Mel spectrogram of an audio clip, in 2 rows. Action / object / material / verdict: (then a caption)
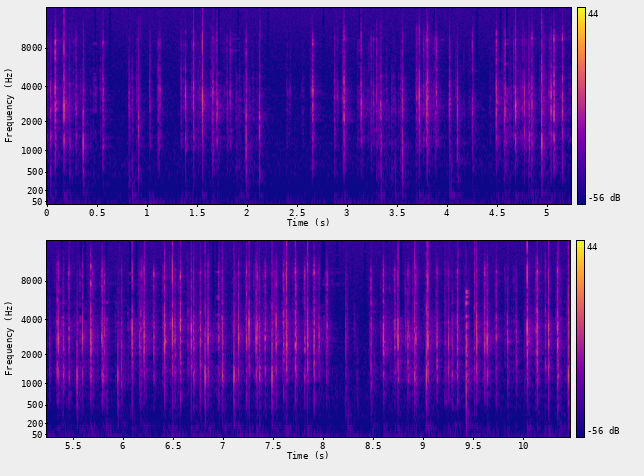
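tap / mechanical keyboard with metal case and plastic keycaps / plastic and metal / none. A small 60% mechanical keyboard with an aluminum case, brass plate and plastic keycaps is typed on rapidly with the fingertips of both hands. It makes a steady stream of short, sharp, bright key clacks with almost no low end, broken by brief pauses near one second and eight seconds.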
